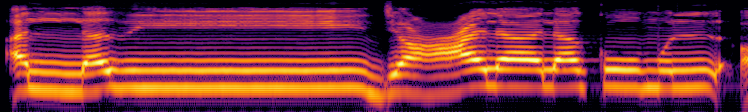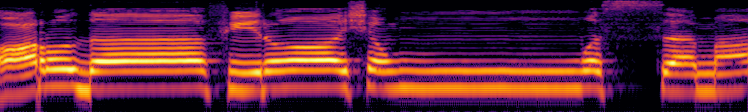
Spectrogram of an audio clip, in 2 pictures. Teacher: रा साकिन है, उससे पहले ज़बर है तो रा को हम पुर पढ़ेंगे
